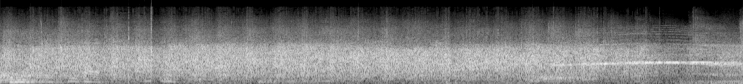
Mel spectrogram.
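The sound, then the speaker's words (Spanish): An audience at a conference lecture applauds loudly, a dense, steady wash of clapping that continues unbroken for the whole stretch without fading. “Así que damos un fuerte aplauso”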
